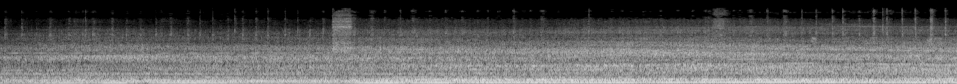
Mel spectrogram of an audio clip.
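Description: Diesel freight locomotives running as they pass close by through a grade crossing, their engines growing louder as the lead units go by. A brief hiss about a third of the way in.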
